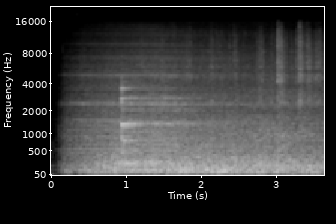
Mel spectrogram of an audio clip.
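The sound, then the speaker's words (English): A steady low rumble of a light rail train rolling along the tracks, approaching the 24th Street and Jefferson station, with a brief high metallic squeal near the start and faint clatter throughout, heard from inside the car. “I'm currently riding the train from work. Approaching station, 24th Street and Jefferson. I think I ride the light rail on average 3 days a week.”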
